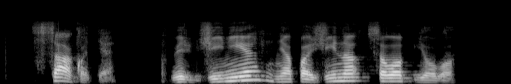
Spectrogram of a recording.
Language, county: Lithuanian, Utena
